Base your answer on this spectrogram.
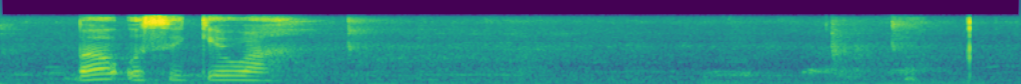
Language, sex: Southern Sotho, female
